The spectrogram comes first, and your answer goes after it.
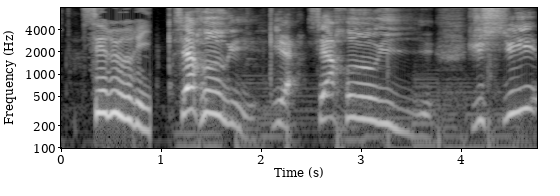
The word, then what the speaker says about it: serrurerie: the E-R-I, and then you don't pronounce that E at the end, because you never pronounce like the last letters of French, like it's serrurerie.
